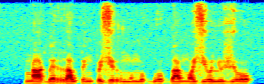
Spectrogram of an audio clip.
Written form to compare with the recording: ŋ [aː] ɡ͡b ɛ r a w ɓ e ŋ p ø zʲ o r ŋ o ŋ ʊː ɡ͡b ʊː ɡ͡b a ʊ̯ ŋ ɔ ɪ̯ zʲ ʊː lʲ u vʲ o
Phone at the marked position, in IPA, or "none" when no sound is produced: aː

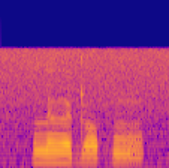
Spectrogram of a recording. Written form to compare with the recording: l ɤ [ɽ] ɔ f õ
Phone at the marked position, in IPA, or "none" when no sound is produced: ɖ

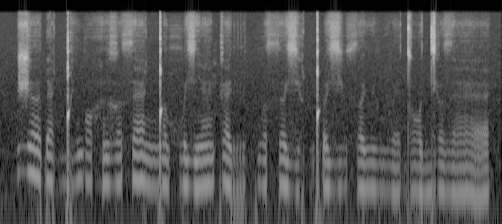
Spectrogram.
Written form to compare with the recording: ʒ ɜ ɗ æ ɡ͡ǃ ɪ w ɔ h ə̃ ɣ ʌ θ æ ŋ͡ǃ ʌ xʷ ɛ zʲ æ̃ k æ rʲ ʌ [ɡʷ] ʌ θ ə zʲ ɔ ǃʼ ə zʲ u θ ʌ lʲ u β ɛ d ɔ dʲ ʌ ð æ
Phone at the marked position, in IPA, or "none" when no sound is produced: kʷ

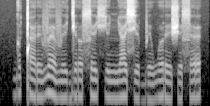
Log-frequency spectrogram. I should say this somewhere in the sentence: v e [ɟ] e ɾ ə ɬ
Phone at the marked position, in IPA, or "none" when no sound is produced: ɟ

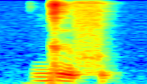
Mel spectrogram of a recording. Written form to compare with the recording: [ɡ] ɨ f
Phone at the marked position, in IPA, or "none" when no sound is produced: ɡ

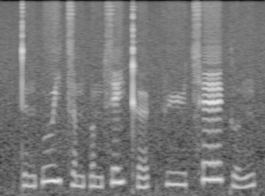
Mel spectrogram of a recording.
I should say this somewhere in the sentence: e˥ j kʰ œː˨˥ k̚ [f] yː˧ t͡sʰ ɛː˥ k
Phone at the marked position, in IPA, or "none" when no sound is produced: f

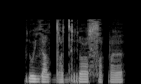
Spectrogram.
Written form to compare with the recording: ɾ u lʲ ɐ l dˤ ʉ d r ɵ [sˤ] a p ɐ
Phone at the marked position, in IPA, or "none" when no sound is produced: sˤ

